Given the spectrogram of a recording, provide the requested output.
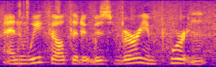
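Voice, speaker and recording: A man giving earnest radio interview remarks, speaking haltingly and repeating himself. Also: fairly high pitch, vocal fry. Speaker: interview guest, fan club member. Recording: noisy home cassette of radio broadcast.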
